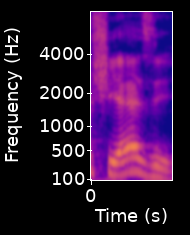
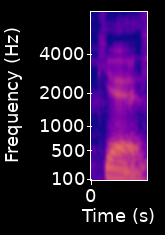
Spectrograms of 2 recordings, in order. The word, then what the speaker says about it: Chiese: Eu falo Chiesi, chinelo com maionese, para as Com pessoas maionese. associarem, mas a pronúncia em italiano É Chiesi, Chiesi.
